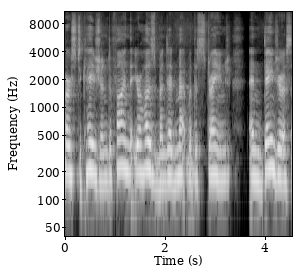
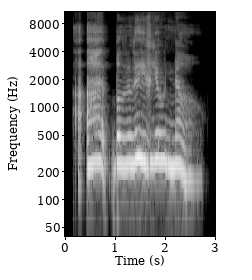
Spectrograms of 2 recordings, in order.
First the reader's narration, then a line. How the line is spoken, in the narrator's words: she breathed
